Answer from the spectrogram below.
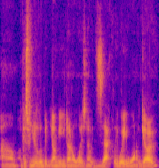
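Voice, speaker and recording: A middle-aged man with a hoarse, croaky voice, talking casually as a podcast guest, with many fillers and restarts. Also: fairly low pitch, little pitch movement, rapid-fire, dark tone, highs cut off. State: hoarse, voice partly gone. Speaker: podcast guest, basketball facility owner. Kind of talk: casual interview chat.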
